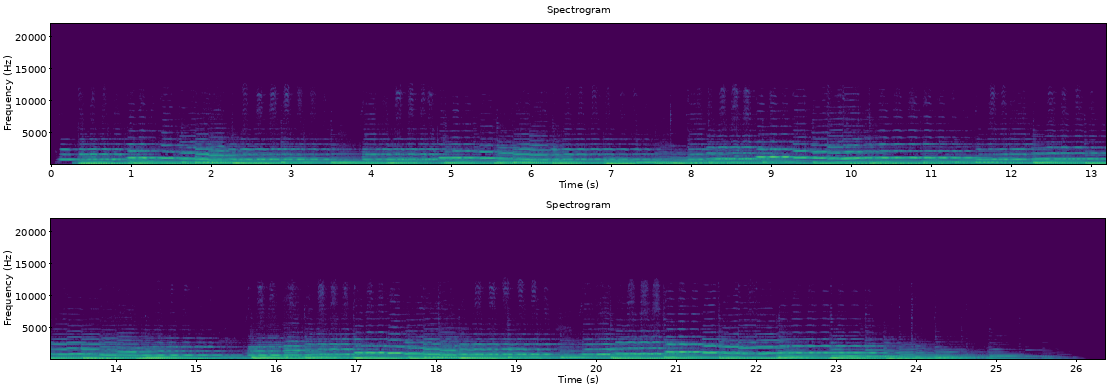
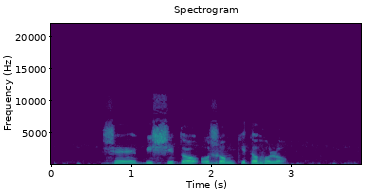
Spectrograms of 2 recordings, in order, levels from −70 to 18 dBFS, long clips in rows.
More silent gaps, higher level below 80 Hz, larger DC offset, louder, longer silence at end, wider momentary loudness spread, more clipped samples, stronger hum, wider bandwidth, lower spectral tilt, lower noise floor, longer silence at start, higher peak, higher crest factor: neither; about the same, -56 dBFS vs -56 dBFS; neither; first, -15 LUFS vs -24 LUFS; second, 0.65 s vs 0.95 s; about the same, 7 LU vs 8 LU; neither; neither; second, 6.4 kHz vs 11.5 kHz; first, -9 dB/octave vs -6 dB/octave; about the same, -55 dBFS vs -58 dBFS; second, 0.1 s vs 0.35 s; first, 0 dBFS vs -6 dBFS; second, 14 dB vs 20 dB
